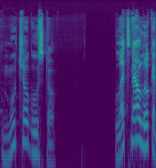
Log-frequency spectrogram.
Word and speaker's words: mucho: notice the pronunciation of mucho we earlier learned that that H is always silent in Spanish however when combined with C it is pronounced as CH as in church so can you try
